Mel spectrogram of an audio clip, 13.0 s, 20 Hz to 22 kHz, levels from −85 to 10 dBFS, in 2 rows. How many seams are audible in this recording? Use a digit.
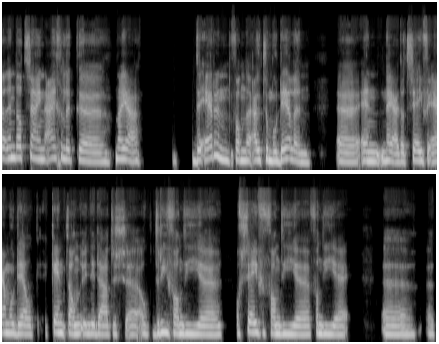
0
